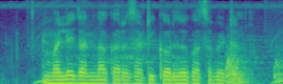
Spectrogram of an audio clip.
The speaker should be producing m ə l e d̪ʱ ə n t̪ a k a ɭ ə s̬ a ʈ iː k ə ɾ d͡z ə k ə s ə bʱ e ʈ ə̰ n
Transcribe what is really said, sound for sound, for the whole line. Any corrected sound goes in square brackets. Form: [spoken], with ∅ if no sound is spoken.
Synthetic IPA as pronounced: m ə l e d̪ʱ ə n [d̪] a k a [ɾ] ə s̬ a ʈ iː k ə ɾ d͡z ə k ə s ə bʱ e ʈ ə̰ n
